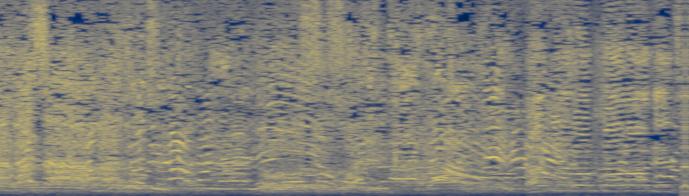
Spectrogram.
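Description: A young man sings loudly into a microphone through a loudspeaker.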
